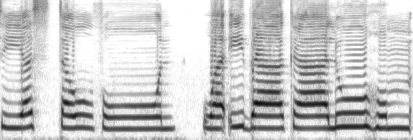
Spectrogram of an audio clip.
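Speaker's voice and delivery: slow, measured tajweed chant; Quran recitation. Shown as a demonstration. Teacher recites the verse for students, slow tajweed chant. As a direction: recite with each word drawn out. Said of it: "teacher recites the verse".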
